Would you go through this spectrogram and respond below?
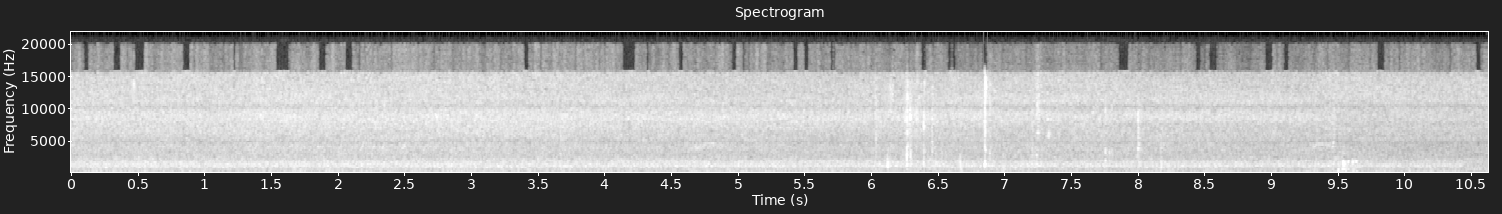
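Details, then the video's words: Many honey bees of a swarm taking over an empty hive in a driveway, their steady, low, even hum filling the air, with a few faint ticks and taps later on. "Honey bee swarm moves into an empty hive"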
